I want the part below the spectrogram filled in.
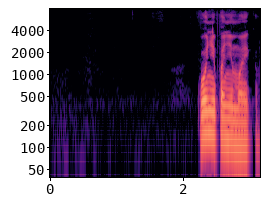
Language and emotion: Russian, neutral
